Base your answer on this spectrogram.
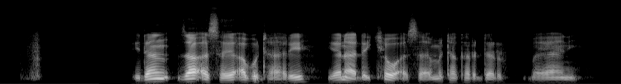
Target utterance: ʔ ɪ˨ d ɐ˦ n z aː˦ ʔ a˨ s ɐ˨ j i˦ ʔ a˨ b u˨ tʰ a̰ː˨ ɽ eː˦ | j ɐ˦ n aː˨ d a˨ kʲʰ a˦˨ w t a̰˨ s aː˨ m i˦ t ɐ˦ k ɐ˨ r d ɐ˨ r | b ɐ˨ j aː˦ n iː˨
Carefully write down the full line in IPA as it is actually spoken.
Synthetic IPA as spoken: ʔ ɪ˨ d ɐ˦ n z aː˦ ʔ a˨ s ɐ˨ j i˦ ʔ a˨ b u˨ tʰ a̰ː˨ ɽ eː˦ | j ɐ˦ n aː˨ d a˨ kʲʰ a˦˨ w ʔ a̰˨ s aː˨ m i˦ t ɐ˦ k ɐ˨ r d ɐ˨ r | b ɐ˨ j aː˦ n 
